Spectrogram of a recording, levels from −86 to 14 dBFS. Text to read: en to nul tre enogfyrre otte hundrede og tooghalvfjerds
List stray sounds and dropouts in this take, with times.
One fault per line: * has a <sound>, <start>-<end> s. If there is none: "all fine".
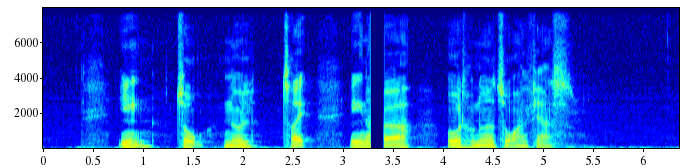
* has a dropout, 3.3-3.4 s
